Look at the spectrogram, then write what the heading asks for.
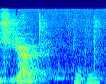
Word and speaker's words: gigante: Gigante. Gigante. La sílaba tónica está en la A La A. y luego E. Acaba en la E.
